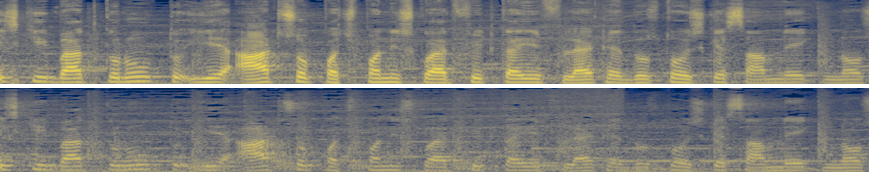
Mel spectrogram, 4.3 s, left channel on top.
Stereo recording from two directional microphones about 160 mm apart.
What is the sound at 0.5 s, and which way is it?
Speech, 50° left (ahead or behind).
